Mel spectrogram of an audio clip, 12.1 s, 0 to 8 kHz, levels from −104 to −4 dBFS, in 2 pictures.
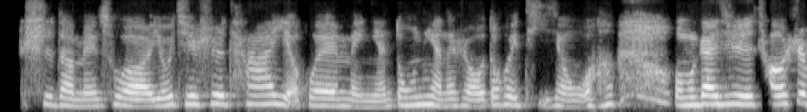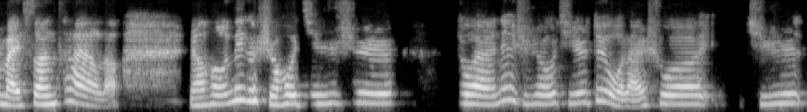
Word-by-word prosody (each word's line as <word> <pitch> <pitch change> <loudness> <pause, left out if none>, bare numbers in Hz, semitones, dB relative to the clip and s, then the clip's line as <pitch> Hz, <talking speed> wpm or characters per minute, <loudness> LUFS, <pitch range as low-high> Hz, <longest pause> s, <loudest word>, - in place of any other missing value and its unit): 是 225 -3 -4
的， 195 -3 +1
没 175 0 -2
错， 180 -2 +3
尤 190 +4 +1
其 225 0 0
是 230 +1 +1
他 235 0 -1
也 230 - +2
会 190 -2 +2
每 170 -4 -4
年 155 +2 -5
冬 205 +2 0
天 220 -5 +2
的 180 0 -3
时 190 - -4
候 175 0 +3
都 215 +4 -2
会 215 -1 0
提 205 -4 -13
醒 170 -3 -3
我， 160 - -1 0.6
我 205 - +1
们 210 +1 +4
该 230 -1 +8
去 225 0 +3
超 230 +2 +5
市 255 +2 +3
买 195 -6 +5
酸 225 +3 +3
菜 250 -9 +1
了， 180 - -4 0.5
然 200 +1 -2
后 235 0 0
那 330 +4 +1
个 310 - +2
时 225 -8 -1
候 235 +2 +1
其 235 +1 -10
实 245 +2 -6
是， 255 0 -3 0.5
对， 235 -3 +1
那 325 - -6
个 330 - -5
时 240 -2 -9
候 235 +1 -2
其 250 0 -11
实 265 - -3
对 305 +3 -5
我 180 - -1
来 170 +1 -2
说， 230 +2 -2 0.3
其 225 -1 -13
实， 250 +1 -7
225 Hz, 270 characters per minute, -22 LUFS, 195-240 Hz, 0.6 s, 该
